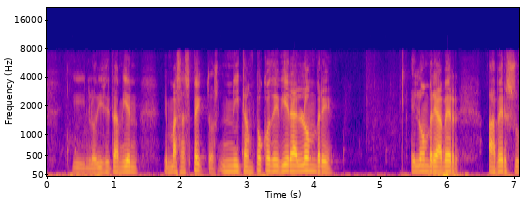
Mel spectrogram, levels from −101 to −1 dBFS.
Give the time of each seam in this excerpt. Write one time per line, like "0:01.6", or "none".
none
